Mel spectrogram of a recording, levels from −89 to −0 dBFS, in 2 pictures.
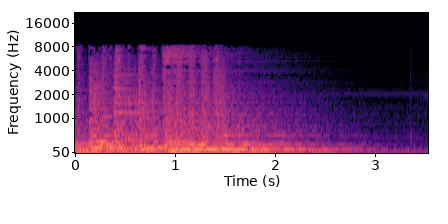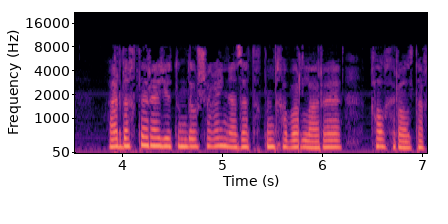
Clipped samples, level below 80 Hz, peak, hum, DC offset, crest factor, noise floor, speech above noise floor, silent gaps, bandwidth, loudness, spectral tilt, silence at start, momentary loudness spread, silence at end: under 0.1%; -40 dBFS; -12 dBFS; none; under 0.1%; 14 dB; -53 dBFS; 28 dB; none; 8.8 kHz; -27 LUFS; -6 dB/octave; 0 s; 13 LU; 0 s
